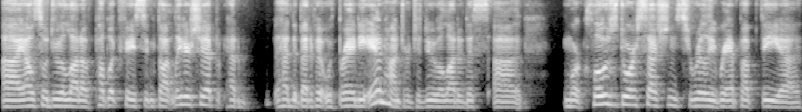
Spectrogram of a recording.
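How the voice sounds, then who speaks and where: A woman talks at a very fast pace, her fairly low pitch showing ordinary variation. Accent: American. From US Midwest. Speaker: climate policy consultant. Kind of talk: panel discussion. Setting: webinar panel.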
